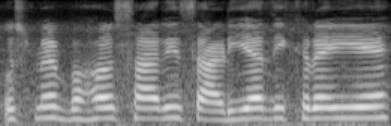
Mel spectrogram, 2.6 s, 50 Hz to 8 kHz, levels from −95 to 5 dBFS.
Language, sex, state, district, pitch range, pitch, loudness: Hindi, female, Maharashtra, Mumbai Suburban, 235-250 Hz, 245 Hz, -13 LUFS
